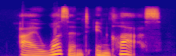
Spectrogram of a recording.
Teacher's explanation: When wasn't or weren't is followed by a vowel sound, like the word in, the final T sound is reduced, making the words connect smoothly.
